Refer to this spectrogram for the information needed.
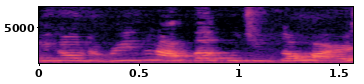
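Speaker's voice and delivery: plain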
